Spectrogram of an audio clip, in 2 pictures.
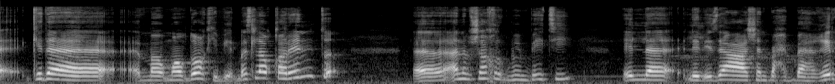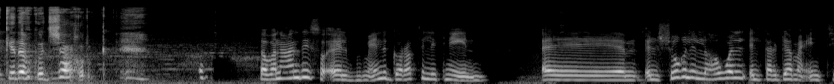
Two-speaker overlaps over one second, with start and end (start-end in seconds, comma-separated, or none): none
